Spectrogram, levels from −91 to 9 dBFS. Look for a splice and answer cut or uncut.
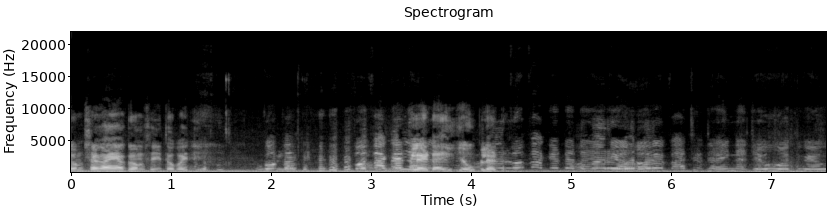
uncut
